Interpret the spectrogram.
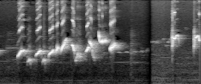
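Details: White-rumped shama (murai batu) pancingan song, played to draw other shamas into full song. A rapid run of varied, rich whistled notes climbs upward, then a short pause and a few sharp high notes.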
